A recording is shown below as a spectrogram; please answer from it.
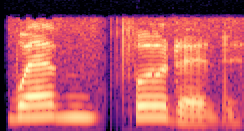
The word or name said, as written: web-footed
